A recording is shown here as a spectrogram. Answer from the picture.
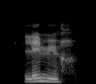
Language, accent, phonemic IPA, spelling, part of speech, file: French, France, /le.myʁ/, lémur, noun, LL-Q150 (fra)-lémur.wav
- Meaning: lemur (any animal of the prosimians, making up the infraorder Lemuriformes)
